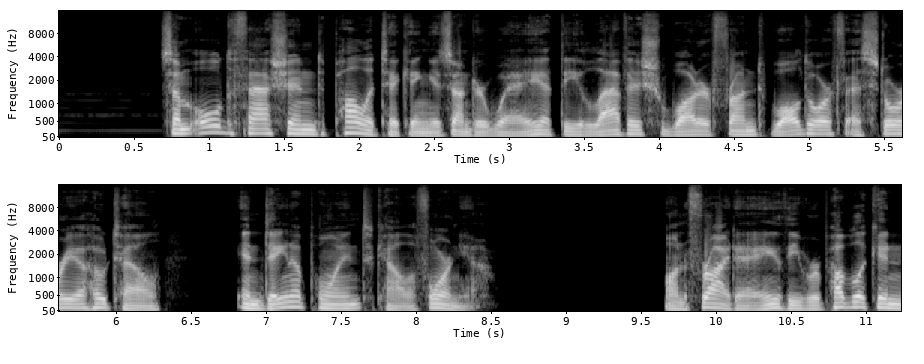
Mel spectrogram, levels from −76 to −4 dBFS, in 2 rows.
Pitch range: 100-125 Hz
